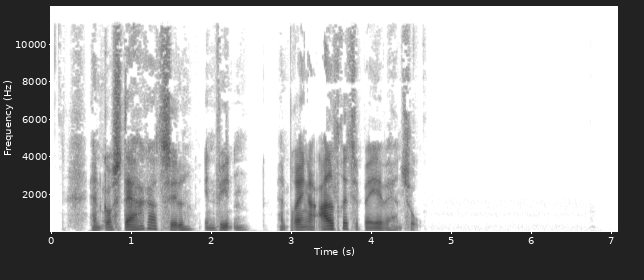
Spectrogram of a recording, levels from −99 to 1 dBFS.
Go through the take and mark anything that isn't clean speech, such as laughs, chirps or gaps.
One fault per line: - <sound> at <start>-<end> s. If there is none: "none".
none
